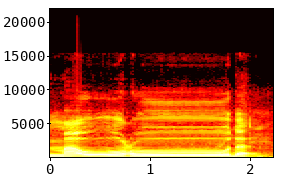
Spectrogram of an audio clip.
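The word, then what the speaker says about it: الموعود: এই আইনটার মধ্যে একটু চাপ দিয়ে পড়ব। যদি আইনটার মধ্যে একটু চাপ দিয়ে পড়ি, তাহলে আইনটা সহি উচ্চারণ হবে।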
